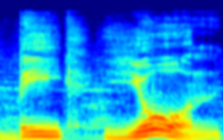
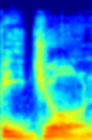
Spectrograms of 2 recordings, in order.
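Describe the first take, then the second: First: The J is silent and sounds like a Y. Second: The J is sounded like an English J. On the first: The speaker calls it right. "it's a silent J, right? Like Jesus in, in Spanish" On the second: The speaker calls it wrong. "not be jawn"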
